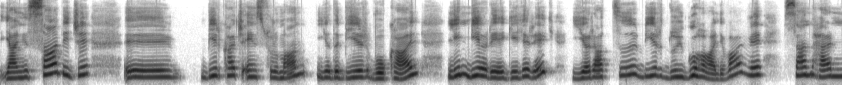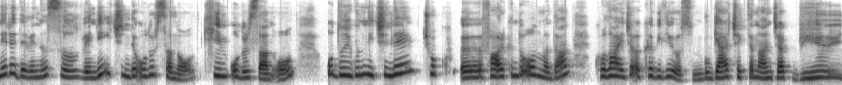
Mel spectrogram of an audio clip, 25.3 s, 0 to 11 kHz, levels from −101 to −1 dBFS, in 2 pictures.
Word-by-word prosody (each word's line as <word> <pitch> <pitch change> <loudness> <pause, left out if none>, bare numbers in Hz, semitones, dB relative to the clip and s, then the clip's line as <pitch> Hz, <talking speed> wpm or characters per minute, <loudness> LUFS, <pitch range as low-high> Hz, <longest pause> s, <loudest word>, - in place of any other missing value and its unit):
yani, 195 +3 +2
sadece, 295 - +4 0.5
eee, 225 0 +2 0.4
birkaç 265 +5 -1
enstrüman 225 - -1 0.2
ya 210 -3 -2
da 205 0 0
1 215 +3 +1
vokalin 255 - +1
bir 270 +2 +5
araya 205 -6 +3
gelerek 235 - -1 0.3
yarattığı 230 - -1
bir 255 -3 -2
duygu 230 +4 +1
hâli 165 -6 0
var 315 +7 0
ve 285 +1 +2 0.3
sen 285 +1 +3
her 240 -3 +2
nerede 245 -2 -1
ve 210 +1 -4
nasıl 230 -4 -2
ve 195 0 -1
ne 295 +7 +1
içinde 285 -7 -1
olursan 255 - -2
ol, 155 +7 -4
kim 255 -3 0
olursan 205 -6 +1
ol, 165 - -2 0.5
o 320 - -2
duygunun 280 +2 -1
içine 285 +4 +1 0.2
çok, 310 -1 -6 0.2
eee, 215 +2 +2
farkında 245 +4 +1
olmadan 255 - -1 0.3
kolayca 245 -2 +1
akabiliyorsun. 215 - -4
Bu 190 0 -5
gerçekten 220 +1 +1
ancak 200 +1 +1
"büyü" 175 - -3
230 Hz, 105 wpm, -22 LUFS, 205-275 Hz, 0.5 s, bir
